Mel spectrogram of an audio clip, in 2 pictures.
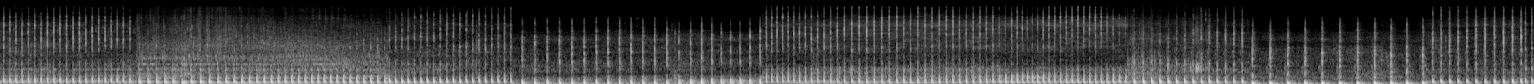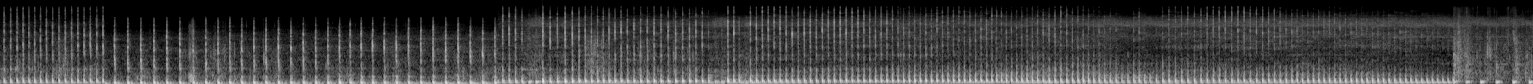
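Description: Modified Royal Enfield Bullet single-cylinder motorcycle engine running at low revs while the bike climbs a rough, rocky dirt track. The sound shifts abruptly several times, with stretches of separate, evenly spaced exhaust thumps.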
